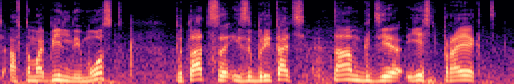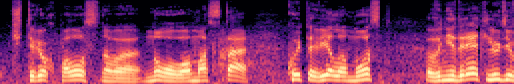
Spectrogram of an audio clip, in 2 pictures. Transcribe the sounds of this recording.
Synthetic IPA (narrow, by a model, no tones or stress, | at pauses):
ɐ̰ft̪əmɐbʲilʲnɨjmo̞st̪ | pɨt̪at̪sːəʔɪzəbɾʲɪt̪atʲt̪amɡdʲe̞jesʲtʲpɾɐɛkt̪ | t͡ɕɪ̥t̪ɪɾʲo̞xpɐlˠo̞snəvəno̞vəvəmɐst̪a | ko̞jt̪əvʲe̞lˠəmo̞st̪ | vnʲɪd̪ɾʲætʲlʲudʲɪ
